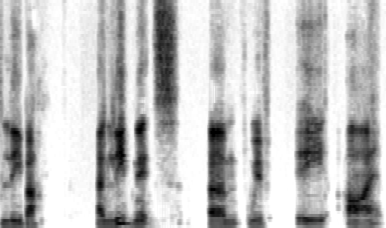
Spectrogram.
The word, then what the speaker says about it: Leibniz: He's saying it's pronounced Leibniz because of Leibniz. the E and I ran the other way. So not Liebe, Leibniz.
